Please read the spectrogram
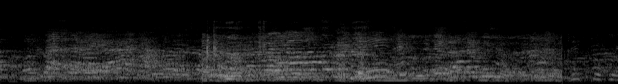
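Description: Several people chattering at once, with no single voice standing out.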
